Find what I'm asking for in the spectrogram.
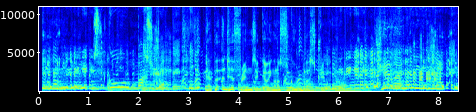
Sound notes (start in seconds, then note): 0.0 giggling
